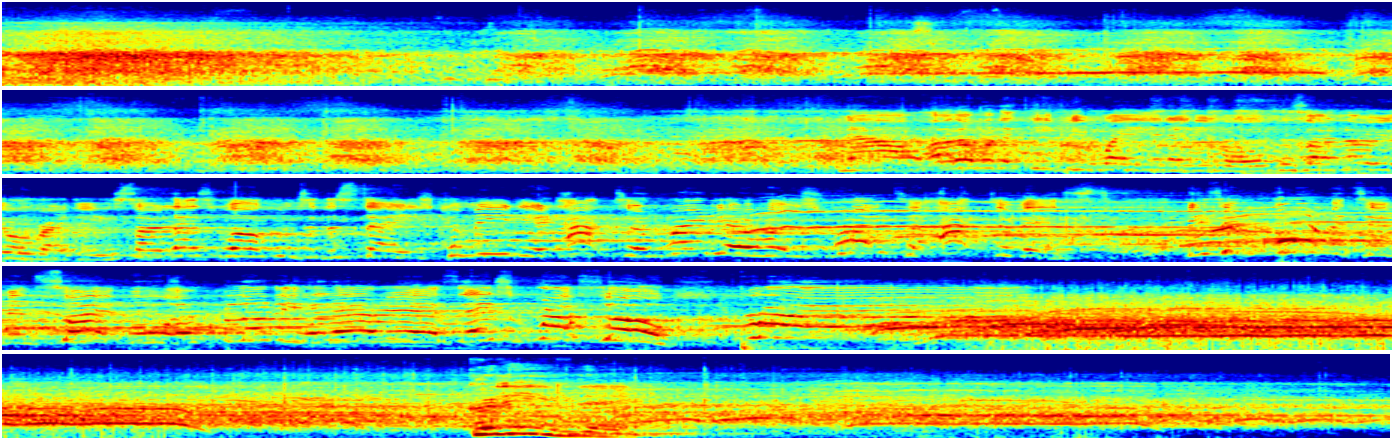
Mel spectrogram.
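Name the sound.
crowd cheering and whooping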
